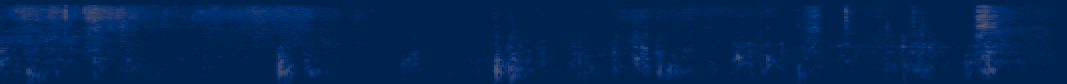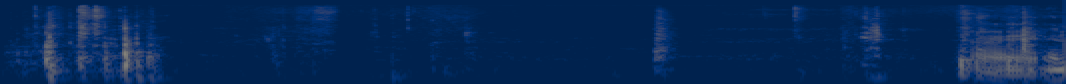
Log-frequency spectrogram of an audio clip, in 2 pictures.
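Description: Cardboard box of trading cards being handled and opened by hand: scattered light taps, scrapes and rustles, with a louder cluster of clicks about four seconds in.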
